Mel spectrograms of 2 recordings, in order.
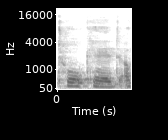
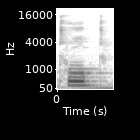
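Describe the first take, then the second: First: The ending is an extra syllable, talk-ed. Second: The ending is a plain t, one syllable. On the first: The speaker calls it wrong. "do not pronounce this like walked or talked. ... giving the word another syllable" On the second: The speaker calls it right. "It's almost like we take away the E and we add a T"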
